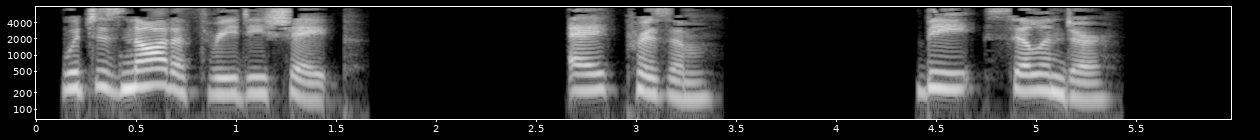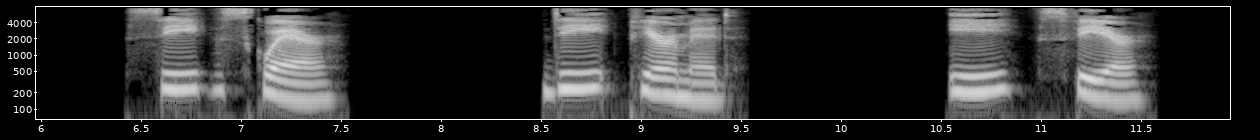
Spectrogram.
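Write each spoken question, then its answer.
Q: which is not a 3D shape. A. Prism. B. Cylinder. C. Square. D. Pyramid. E. Sphere.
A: C: Square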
